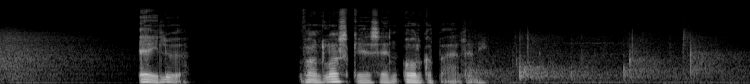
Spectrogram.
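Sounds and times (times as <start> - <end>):
speech: 1.4 - 2.0, 3.0 - 5.0
footsteps walking up stairs: 4.6 - 7.4.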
